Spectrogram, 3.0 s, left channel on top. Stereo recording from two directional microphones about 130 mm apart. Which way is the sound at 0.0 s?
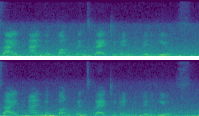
55° right (ahead or behind).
